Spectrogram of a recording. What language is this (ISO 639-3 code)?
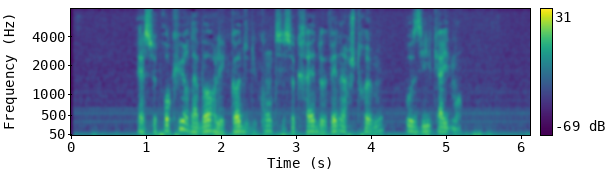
fra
